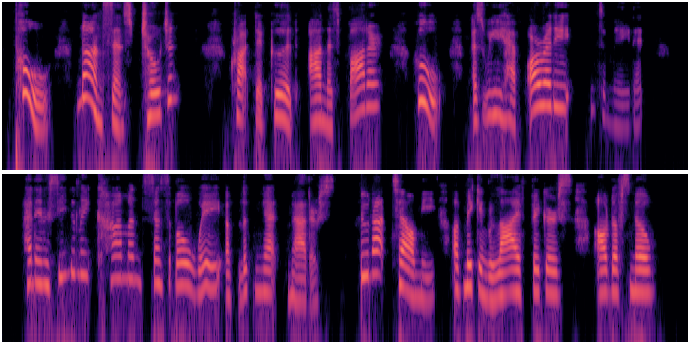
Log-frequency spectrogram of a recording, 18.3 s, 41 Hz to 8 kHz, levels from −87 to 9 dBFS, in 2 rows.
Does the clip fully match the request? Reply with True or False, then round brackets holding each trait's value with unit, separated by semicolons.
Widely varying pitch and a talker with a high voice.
True (7.8 semitones; 225 Hz)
